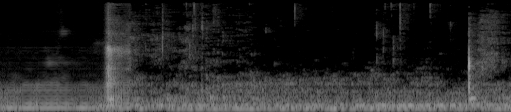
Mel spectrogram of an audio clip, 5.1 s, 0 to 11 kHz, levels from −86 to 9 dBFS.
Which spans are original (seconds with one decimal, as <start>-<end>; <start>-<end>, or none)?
1.3-5.1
